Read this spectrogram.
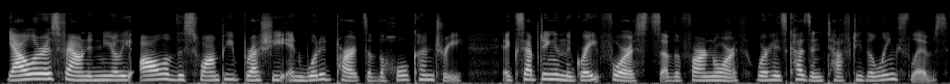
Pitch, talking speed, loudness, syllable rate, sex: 200 Hz, 210 wpm, -21 LUFS, 5.3 syllables/s, female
